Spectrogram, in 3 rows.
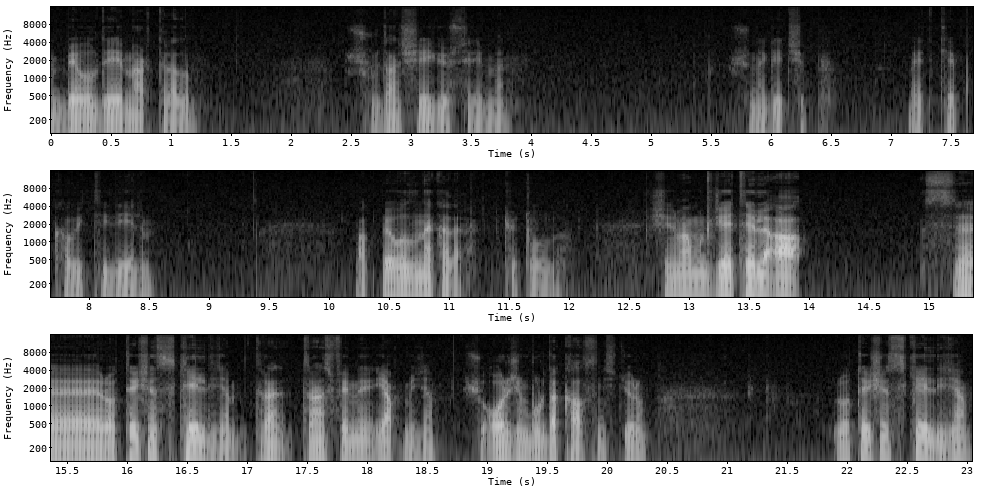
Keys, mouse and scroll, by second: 0.3-9.5 drag, 9.5 middle click, 9.8 scroll down 1, 10.0-11.1 middle drag, 11.1 click, 11.4-13.0 shift+middle drag, 13.0 ctrl+a, 20.6 middle click, 21.1 ctrl+a, 22.5-23.0 middle drag.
